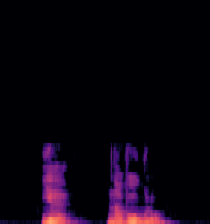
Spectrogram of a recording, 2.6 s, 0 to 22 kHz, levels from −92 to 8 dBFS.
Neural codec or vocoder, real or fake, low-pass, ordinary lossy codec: none; real; none; none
